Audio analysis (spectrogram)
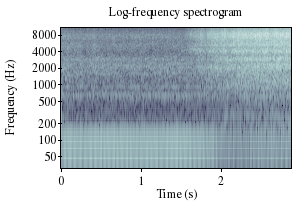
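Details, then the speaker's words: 1967 Citroen DS 21 Pallas, 2.1 four-cylinder idling, heard under the bonnet, starts well hot or cold, no overheating: smooth, even low idle with no knocks or misses, suspension pump occasionally kicking in and out; normal idle. "little 2 point uh 2.1 engine four-cylinder doing what it should you can also hear the suspension pump occasionally kicking in and [Music] out but uh just does what it's supposed to do"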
